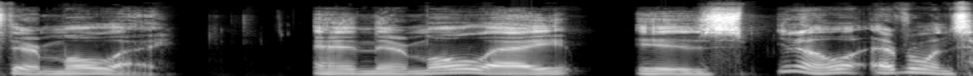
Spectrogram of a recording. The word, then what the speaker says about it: mole: So people come to me and they say, what is mole? What is mole? People ask me. I'm like, no, it's mole.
